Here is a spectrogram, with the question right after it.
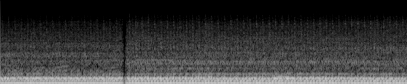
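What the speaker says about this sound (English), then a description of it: "We're leaving it running so we can bleed the coolant." A boosted Honda Del Sol engine idles loudly and steadily up close, a continuous low rumble with an even throb and no voices.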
